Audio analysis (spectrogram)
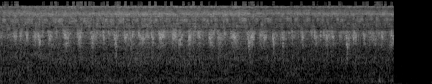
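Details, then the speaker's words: Exterior-wall water leak, Ilsan-dong-gu: the pipe was drained and pressurized with air, and the steady, sharp, high-pitched hiss with a faint flutter is heard at the exposed leak point under styrofoam-insulated soil; it would be inaudible from the surface. "그러니까 물을 다 빼고 에아를 집어넣어요. 에아를 집어넣어서 누수음이 있거든요. 소리로 듣는데 그거 이제 누수 탐지기로 찾는 건데요."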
